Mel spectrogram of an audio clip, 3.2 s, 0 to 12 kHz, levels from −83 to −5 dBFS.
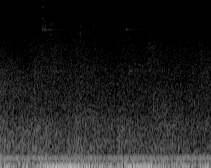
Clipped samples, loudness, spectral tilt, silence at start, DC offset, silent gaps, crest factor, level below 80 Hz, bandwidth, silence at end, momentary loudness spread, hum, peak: under 0.1%; -47 LUFS; -6.5 dB/octave; 0 s; under 0.1%; none; 12 dB; -44 dBFS; 8.2 kHz; 0 s; 2 LU; none; -28 dBFS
